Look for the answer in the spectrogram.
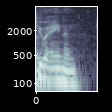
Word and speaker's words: QAnon: Kanon-Fans, oder Kanan, Kanan, weißt du die für? – QAnon. – QAnon spricht man das? – Ja, ich glaube.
